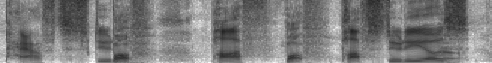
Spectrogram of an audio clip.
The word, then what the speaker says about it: PAF: Is it pronounced PAF Studio? Puff.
